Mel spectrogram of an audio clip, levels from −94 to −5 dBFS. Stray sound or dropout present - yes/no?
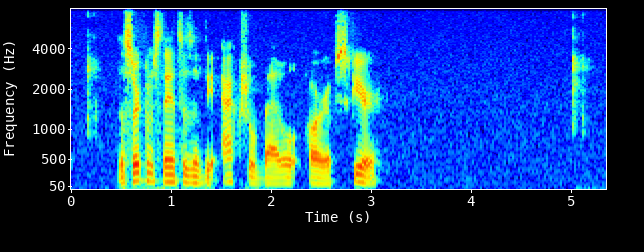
no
